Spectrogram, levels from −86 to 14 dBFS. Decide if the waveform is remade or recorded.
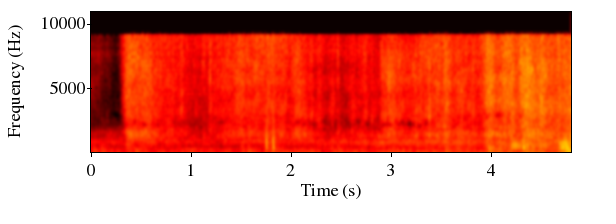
remade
